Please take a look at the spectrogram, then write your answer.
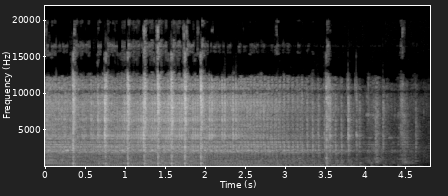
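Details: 1952 BSA D1 Bantam engine in a test rig, first start in over two years after tickling the carburetor; sharp two-stroke beat, uneven at first, settling to regular firing, then fading as it slows: normal two-stroke running.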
